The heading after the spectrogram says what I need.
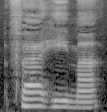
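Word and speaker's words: فهم: This word is pronounced fahima, fahima, and it means to understand.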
